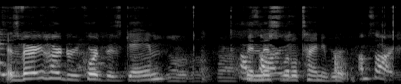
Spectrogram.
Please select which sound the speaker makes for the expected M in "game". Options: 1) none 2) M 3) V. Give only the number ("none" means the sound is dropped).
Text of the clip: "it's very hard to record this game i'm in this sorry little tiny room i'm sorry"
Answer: 1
